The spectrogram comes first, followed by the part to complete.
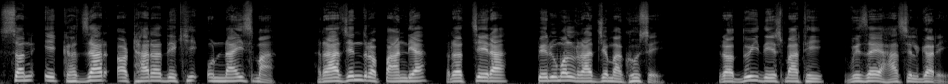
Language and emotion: Nepali, neutral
